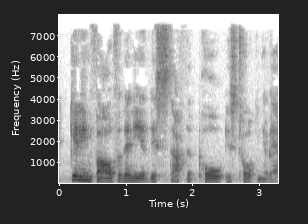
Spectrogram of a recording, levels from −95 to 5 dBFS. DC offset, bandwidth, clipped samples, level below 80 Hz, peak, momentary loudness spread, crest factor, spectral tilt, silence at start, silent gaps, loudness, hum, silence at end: under 0.1%; 8 kHz; under 0.1%; -74 dBFS; -10 dBFS; 12 LU; 18 dB; -5.5 dB/octave; 0.15 s; none; -27 LUFS; none; 0 s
